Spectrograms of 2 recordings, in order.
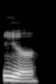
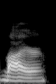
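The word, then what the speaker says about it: bier: I'm reading it wrong it's supposed to be beer I don't know I always heard it Byer b i e r buyer maybe I'm pronouncing it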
